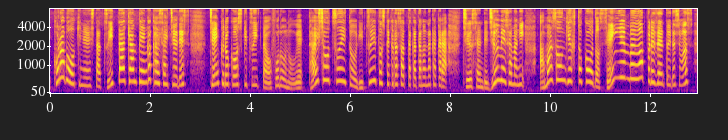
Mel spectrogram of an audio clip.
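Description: A woman's voice: very high-pitched, sing-song, quick pace, dry recording. A woman co-hosting a radio show, chatting casually and reading announcements.

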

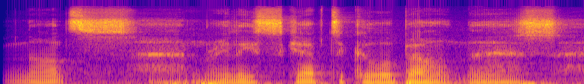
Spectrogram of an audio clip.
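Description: A man's voice: low voice, fairly even intonation, a little slow, noisy background. A young man giving live, informal and exclamatory gameplay reaction commentary as a streamer at home. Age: young adult. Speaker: game streamer. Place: indoor room at home. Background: game music.

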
